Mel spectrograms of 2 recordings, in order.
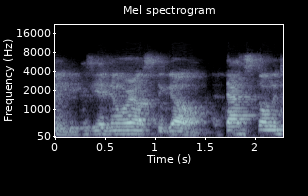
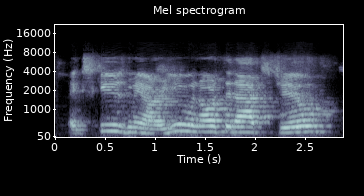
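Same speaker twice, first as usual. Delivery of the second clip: put-on raised, high Southern accent; 7 semitones higher, 6 dB louder than usual. Retelling a flight attendant's question to him: imitating a Southern accent. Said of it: "with a Southern accent".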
